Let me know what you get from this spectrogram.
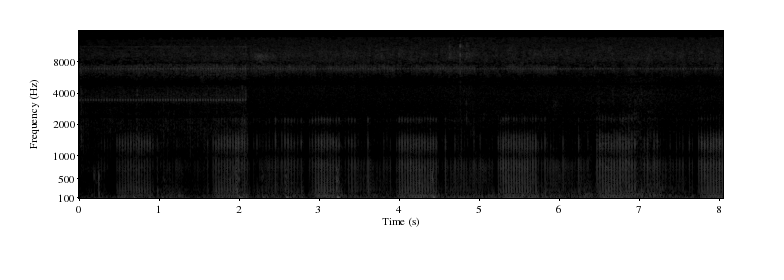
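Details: A male flame point Siberian cat purrs, or possibly snores, in a deep, rumbling rhythm that swells with each breath.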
